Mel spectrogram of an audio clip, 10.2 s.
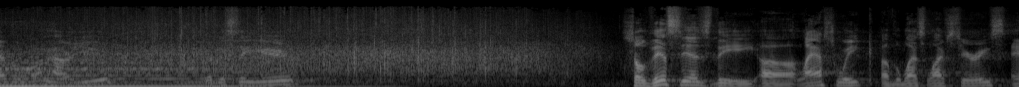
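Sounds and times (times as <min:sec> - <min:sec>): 
church congregation applauding a pastor: 0:00.0 - 0:06.2
speech: 0:02.3 - 0:03.2, 0:06.3 - 0:10.1.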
